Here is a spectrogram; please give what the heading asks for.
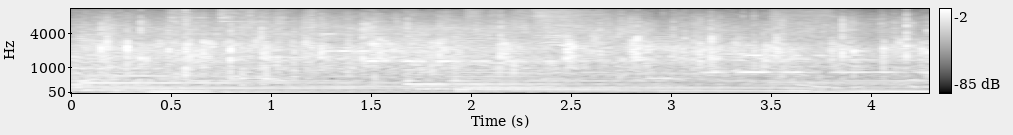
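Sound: audience clapping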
